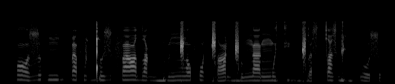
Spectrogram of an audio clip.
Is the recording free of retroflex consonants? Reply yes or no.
yes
